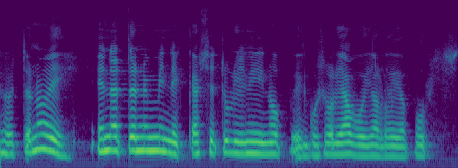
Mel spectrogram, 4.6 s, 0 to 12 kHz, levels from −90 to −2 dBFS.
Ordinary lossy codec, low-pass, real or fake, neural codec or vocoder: none; 10.8 kHz; real; none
